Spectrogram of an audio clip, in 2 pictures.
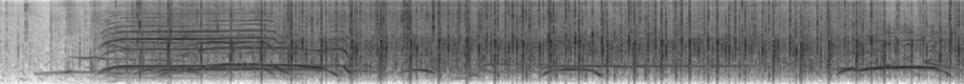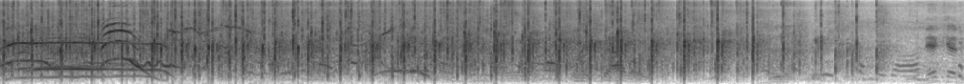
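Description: A crowd of guests claps and cheers loudly outdoors.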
